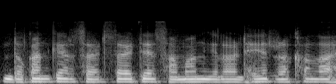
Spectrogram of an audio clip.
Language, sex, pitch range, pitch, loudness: Sadri, male, 120-130 Hz, 125 Hz, -16 LUFS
